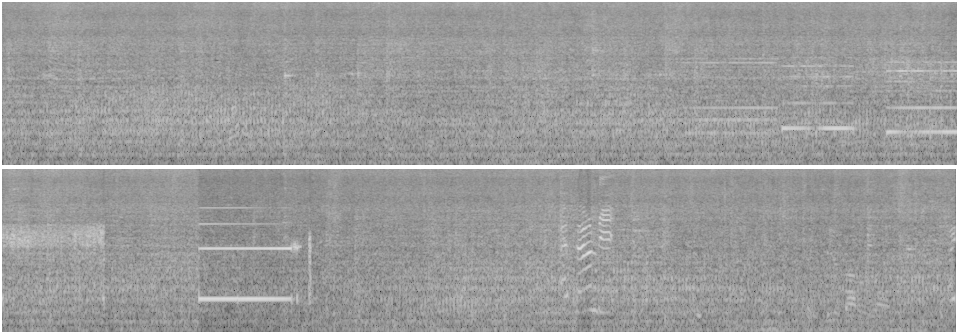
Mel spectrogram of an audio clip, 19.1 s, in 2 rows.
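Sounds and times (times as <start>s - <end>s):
freight train wheels rumbling: 0.0s - 19.0s
train horn: 6.7s - 9.6s.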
